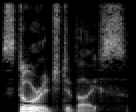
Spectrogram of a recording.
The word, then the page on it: storage device: British English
